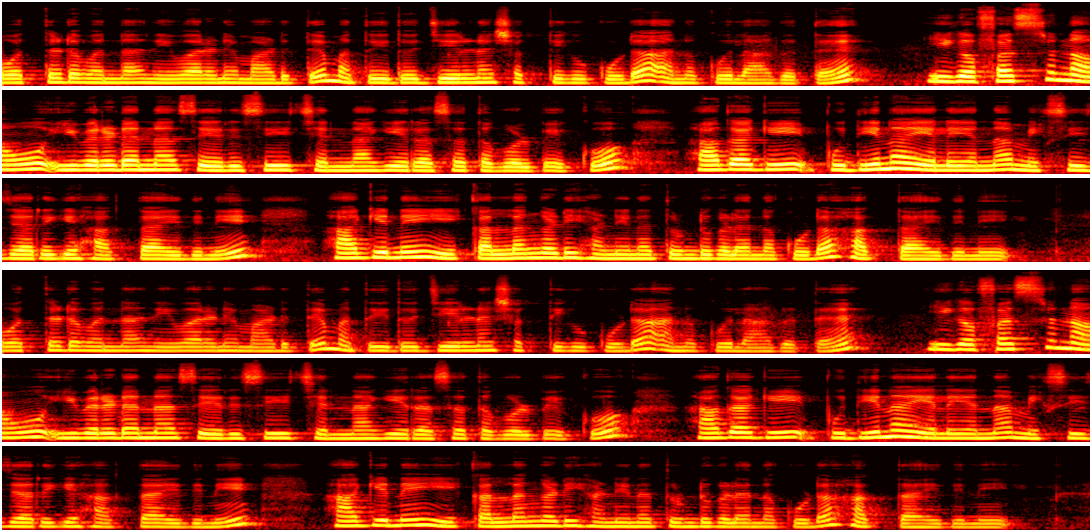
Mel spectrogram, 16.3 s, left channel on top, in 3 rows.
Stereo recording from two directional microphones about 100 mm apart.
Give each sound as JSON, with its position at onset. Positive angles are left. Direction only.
{"t": 0.0, "sound": "a woman's voice", "side_deg": 15}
